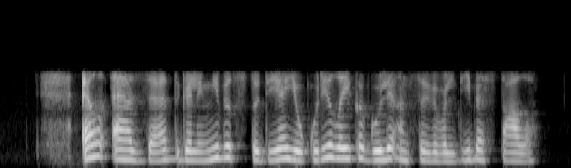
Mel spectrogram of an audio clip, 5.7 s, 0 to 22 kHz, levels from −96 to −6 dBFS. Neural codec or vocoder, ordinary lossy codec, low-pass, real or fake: none; Opus, 64 kbps; 3.6 kHz; real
